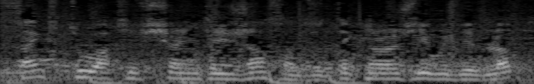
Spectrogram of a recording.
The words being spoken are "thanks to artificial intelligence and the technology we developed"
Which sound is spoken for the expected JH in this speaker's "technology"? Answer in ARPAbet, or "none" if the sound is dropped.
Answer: ZH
